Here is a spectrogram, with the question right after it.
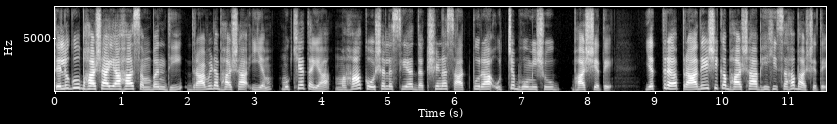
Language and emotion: Sanskrit, neutral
